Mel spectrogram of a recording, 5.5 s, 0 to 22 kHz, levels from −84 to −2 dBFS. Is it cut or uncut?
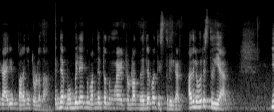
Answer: cut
